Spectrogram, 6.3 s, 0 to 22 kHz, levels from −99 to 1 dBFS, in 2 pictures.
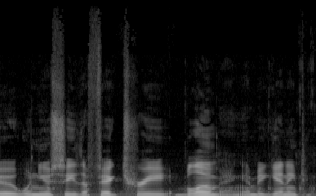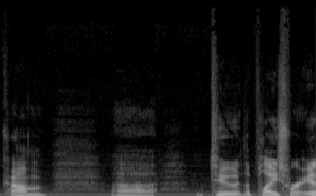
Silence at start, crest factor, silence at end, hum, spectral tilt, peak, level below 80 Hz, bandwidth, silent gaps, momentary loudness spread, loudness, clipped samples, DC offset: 0 s; 22 dB; 0 s; none; -5 dB/octave; -20 dBFS; -68 dBFS; over 20 kHz; none; 10 LU; -41 LUFS; under 0.1%; under 0.1%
